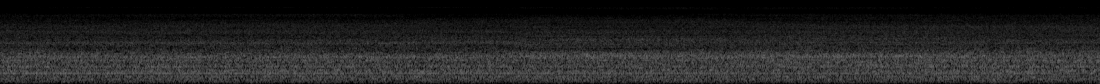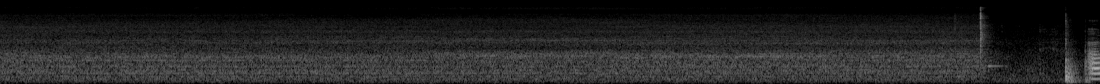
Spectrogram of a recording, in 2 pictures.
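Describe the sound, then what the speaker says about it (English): A heat tool blowing over pigment ink on paper, a steady, even whooshing hum running unbroken at moderate level, ending with a couple of brief clicks as it shuts off. "So we're just going to hit it with our heat tool real quick"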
